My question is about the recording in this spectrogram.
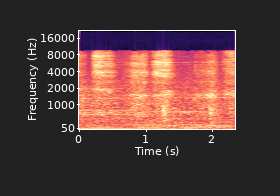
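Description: A woman breathing heavily and audibly, with about one breath a second.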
